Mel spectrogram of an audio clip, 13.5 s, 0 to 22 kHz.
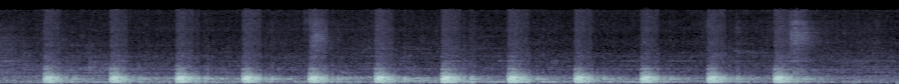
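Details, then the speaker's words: Split heart sound at 60 beats per minute with a 0.04-second interval between components, part of a series from a single sound through 0.02 to 0.08 s splits. "para reconocer los sonidos duplicados los escucharemos con distintos intervalos comenzando con un ruido cardíaco único a razón de 60 ratios por minuto intervalo de 0.02 segundos intervalo de 0.04"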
